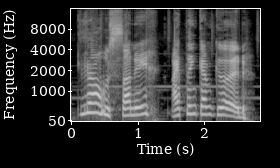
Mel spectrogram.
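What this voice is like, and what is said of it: Old lady character voice. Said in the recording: “old lady voice.”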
